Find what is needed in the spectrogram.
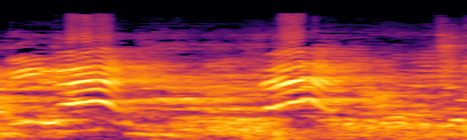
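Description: Children in a crowd of spectators shouting and chattering, with two short high-pitched squeals, one about half a second in and one about a second and a half in.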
